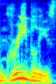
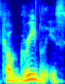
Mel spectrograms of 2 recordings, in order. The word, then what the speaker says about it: greeblies: How do you pronounce that? Let me know in the chat. I'm looking over here. Oh, greeblies. There you go, Brian. Appreciate it. It's called greeblies.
